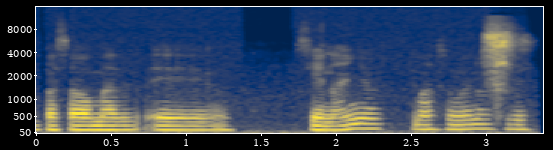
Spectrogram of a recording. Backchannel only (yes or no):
no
